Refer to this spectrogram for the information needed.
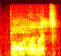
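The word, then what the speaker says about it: Bulleit: And for those interested, the bourbon that did this to me was called, it's spelled B-U-L-L-E-I-T. I want to say it's pronounced Blay. – Bullet. – Yeah. Okay. It's the French part of me wants to say boulet, but I wasn't trying to pronounce that.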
